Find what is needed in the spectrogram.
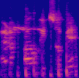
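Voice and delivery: faint and feeble voice; weak voice, hard to hear; barely audible. Real, not acted. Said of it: "Very feeble".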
